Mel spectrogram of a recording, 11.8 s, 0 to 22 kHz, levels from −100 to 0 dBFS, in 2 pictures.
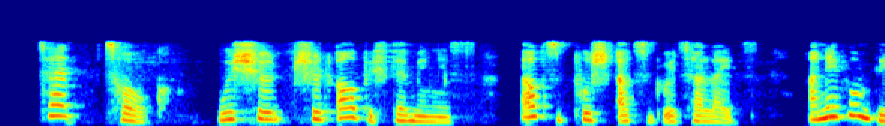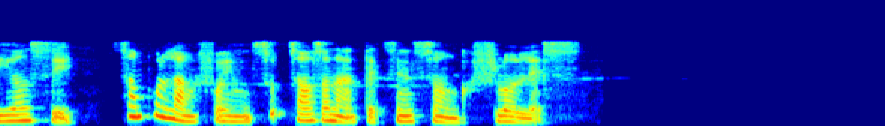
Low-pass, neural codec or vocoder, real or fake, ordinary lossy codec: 5.4 kHz; none; real; Opus, 64 kbps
